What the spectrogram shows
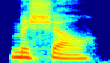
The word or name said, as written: michelle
